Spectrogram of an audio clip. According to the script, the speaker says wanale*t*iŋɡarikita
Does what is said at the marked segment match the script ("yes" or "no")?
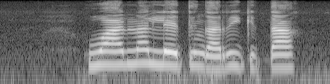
yes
